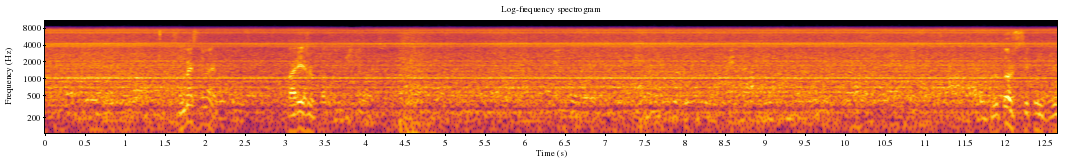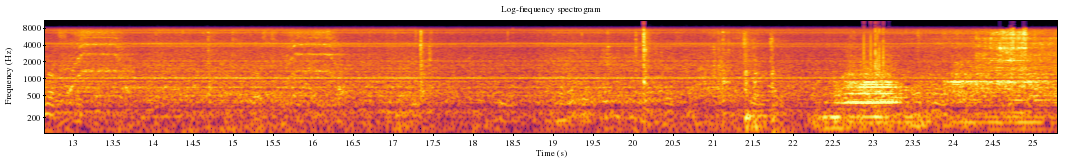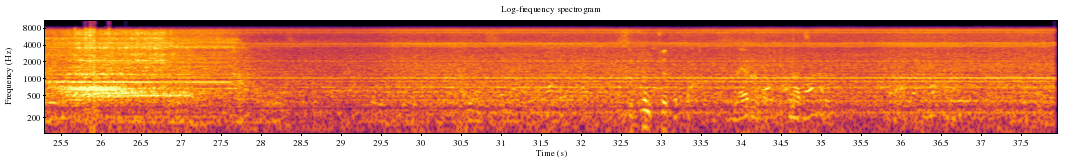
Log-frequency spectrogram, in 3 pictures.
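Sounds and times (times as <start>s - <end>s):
machine high whine: 0.0s - 37.9s
machine drilling metal: 10.8s - 17.7s, 19.3s - 28.8s
constant high tones: 18.3s - 35.1s
machine tool mechanical noise: 22.4s - 28.1s.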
